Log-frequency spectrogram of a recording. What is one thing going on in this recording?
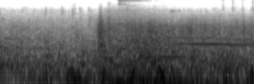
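An explosion bursts with a loud blast.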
